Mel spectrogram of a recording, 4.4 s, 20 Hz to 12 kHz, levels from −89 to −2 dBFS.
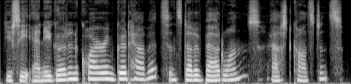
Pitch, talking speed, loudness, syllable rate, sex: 215 Hz, 205 wpm, -16 LUFS, 5.5 syllables/s, female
